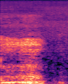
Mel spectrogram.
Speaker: and clear everything else out including the snoring of the dog that you can probably hear in the background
